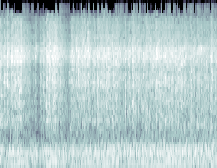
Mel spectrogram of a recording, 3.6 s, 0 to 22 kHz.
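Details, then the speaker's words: Junkyard Oldsmobile 350 V8, long stored, on engine stand with new fuel pump, plugs, wires, oil, rebuilt carb: rough lumpy lope; two cylinders not firing, suspected water got in and no compression; misfire. "It's just not firing. 5, 7, and 2. So it's definitely the 2 cent, but it looked like water had gotten down in it, and those 2 cylinders just may not be making no compression, you know."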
